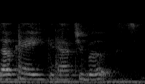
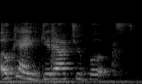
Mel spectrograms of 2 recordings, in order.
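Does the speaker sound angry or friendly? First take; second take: friendly; angry. First: It is said in a friendly, willing tone. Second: It is said in an angry, unwilling tone. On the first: The speaker is glad to be there. The speaker calls it right. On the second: The speaker does not want to be there. The speaker calls it wrong.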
